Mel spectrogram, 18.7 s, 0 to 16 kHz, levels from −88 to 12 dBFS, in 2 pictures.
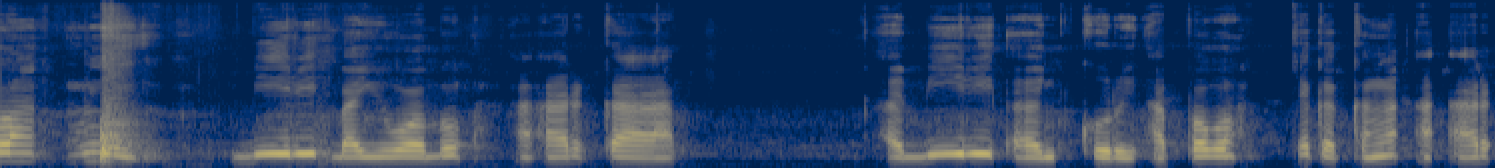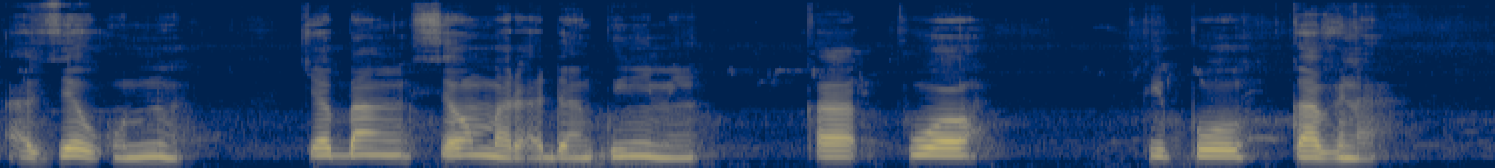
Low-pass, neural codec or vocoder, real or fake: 14.4 kHz; none; real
